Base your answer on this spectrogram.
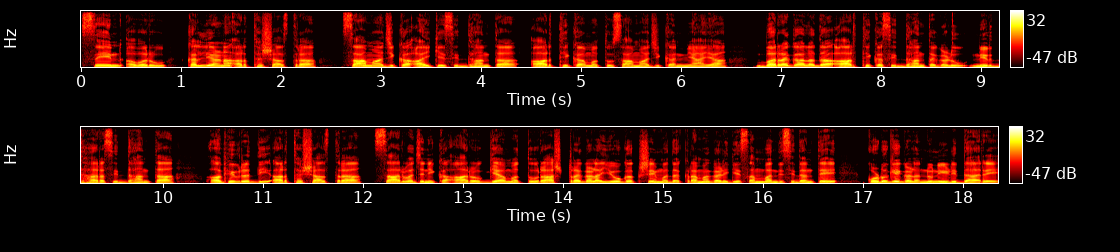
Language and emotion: Kannada, neutral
